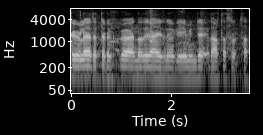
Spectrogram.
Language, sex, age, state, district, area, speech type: Malayalam, male, 45-60, Kerala, Alappuzha, rural, read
